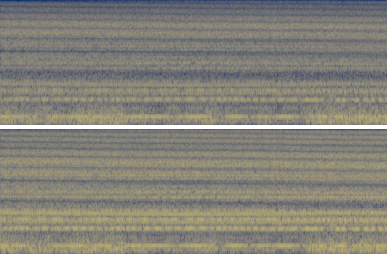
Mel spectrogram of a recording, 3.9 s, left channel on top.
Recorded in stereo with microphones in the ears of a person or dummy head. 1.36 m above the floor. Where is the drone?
40° right (ahead or behind); by 3.9 s 45° right (ahead or behind).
